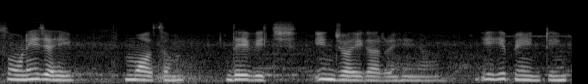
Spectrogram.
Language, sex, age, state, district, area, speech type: Punjabi, female, 18-30, Punjab, Sangrur, rural, spontaneous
